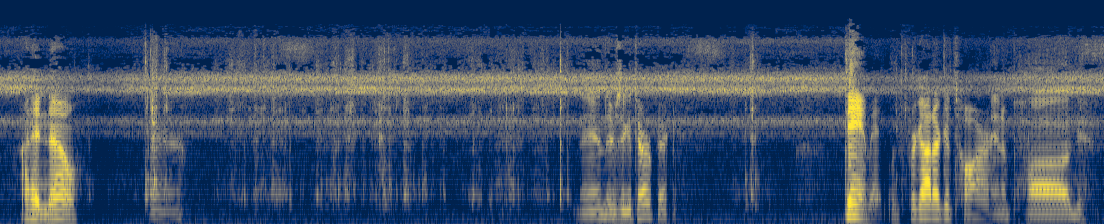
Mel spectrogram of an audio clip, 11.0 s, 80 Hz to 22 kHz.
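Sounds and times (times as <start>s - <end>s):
crickets and night insects: 0.0s - 11.0s
clicks and rustles of objects: 0.8s - 5.8s, 7.3s - 7.7s, 8.8s - 9.2s.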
